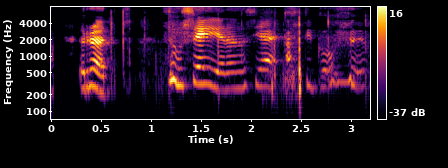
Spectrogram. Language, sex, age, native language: Icelandic, female, 11, Icelandic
